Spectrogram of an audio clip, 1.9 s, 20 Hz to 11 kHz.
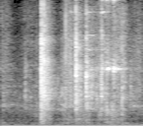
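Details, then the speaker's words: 1988 Camaro RS sat about 10 years: key bumped repeatedly after hammer taps on starter, just a few single sharp clicks each time with no cranking; starter drive isn't engaging, owner unsure if starter is good or bad. "she's just not doing her job B go hit that key just keep bumping it"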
